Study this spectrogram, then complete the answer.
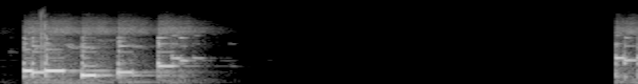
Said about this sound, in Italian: c'è un'altra telefonata.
